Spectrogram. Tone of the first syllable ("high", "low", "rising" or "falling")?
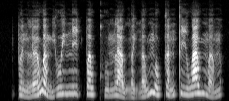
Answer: low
